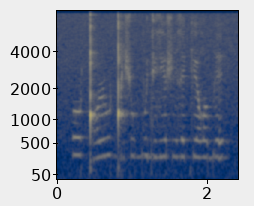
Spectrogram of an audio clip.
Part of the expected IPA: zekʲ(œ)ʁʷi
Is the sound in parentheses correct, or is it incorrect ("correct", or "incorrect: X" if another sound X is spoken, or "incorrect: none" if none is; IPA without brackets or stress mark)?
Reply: correct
